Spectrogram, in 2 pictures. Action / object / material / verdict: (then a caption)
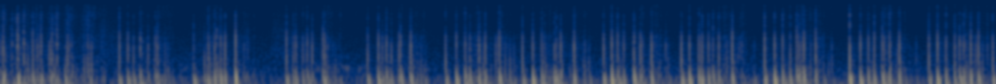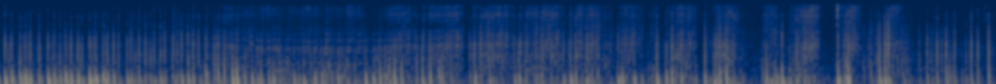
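scrape / soft polyurethane foam squishy toy / polyurethane foam / none. A hand-sized, solid, soft polyurethane foam squishy shaped like a watermelon slice is held in both hands, squeezed, tapped and scratched with long red nails. It makes a dense run of quick, muffled low thumps and squishes. From about the middle on, brighter, airy scratching rises over the soft tapping.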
